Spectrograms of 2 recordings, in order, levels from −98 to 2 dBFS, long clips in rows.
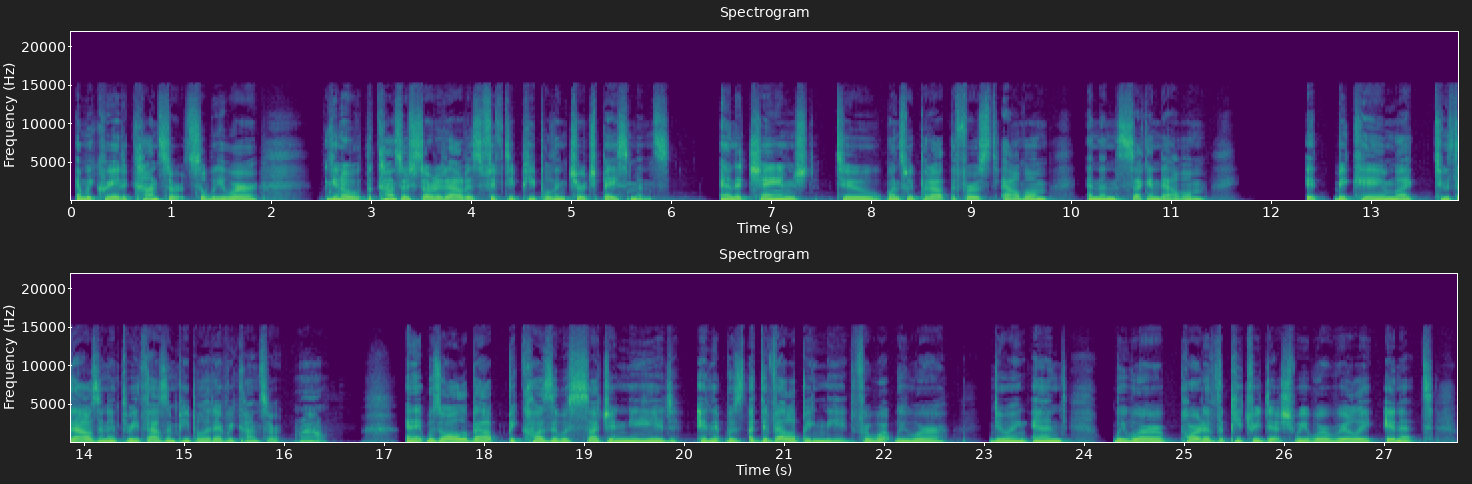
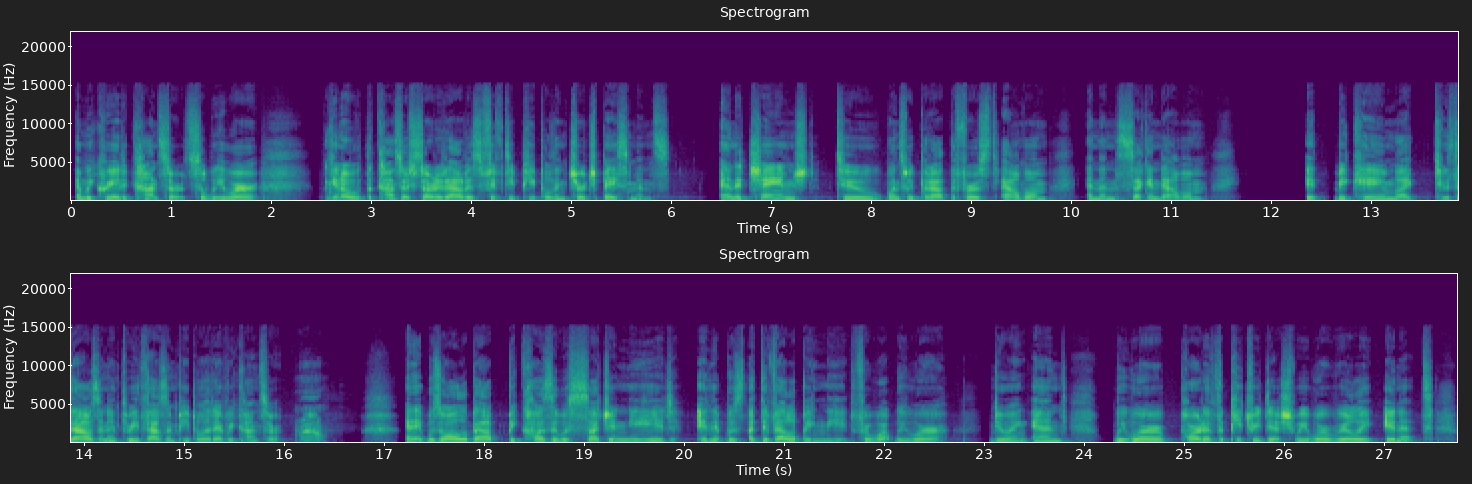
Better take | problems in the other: first | thin; very; fading below 350 Hz

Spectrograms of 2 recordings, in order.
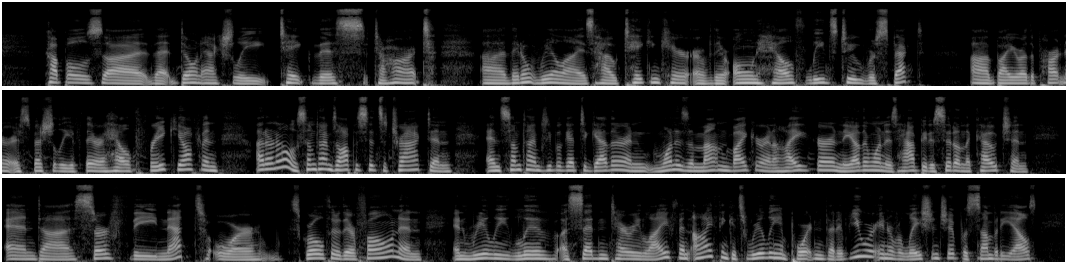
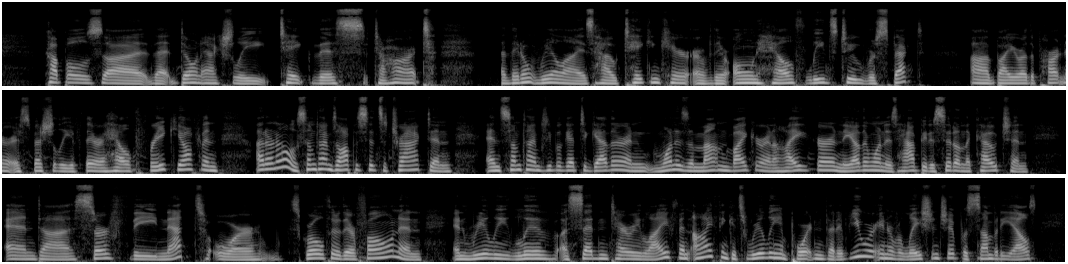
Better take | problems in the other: first | audio cutting out; at 5 s

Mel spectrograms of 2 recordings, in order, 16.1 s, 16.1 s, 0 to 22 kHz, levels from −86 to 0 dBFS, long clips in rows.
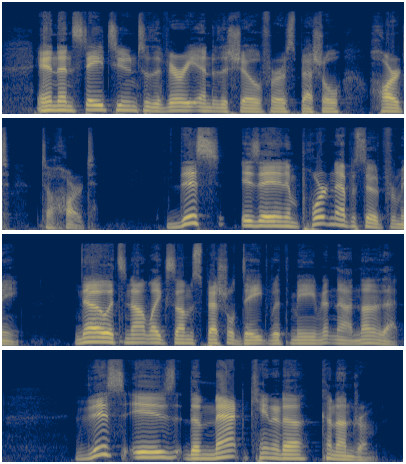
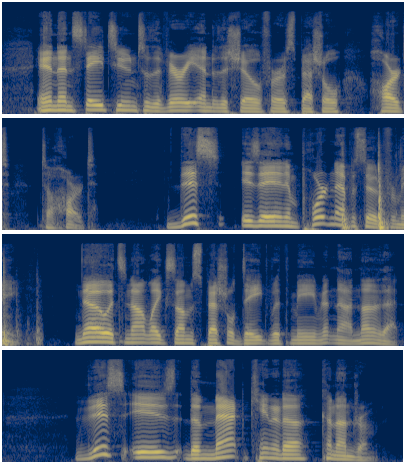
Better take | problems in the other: first | footsteps; noticeable; at 7.5 s; peak level with the speech

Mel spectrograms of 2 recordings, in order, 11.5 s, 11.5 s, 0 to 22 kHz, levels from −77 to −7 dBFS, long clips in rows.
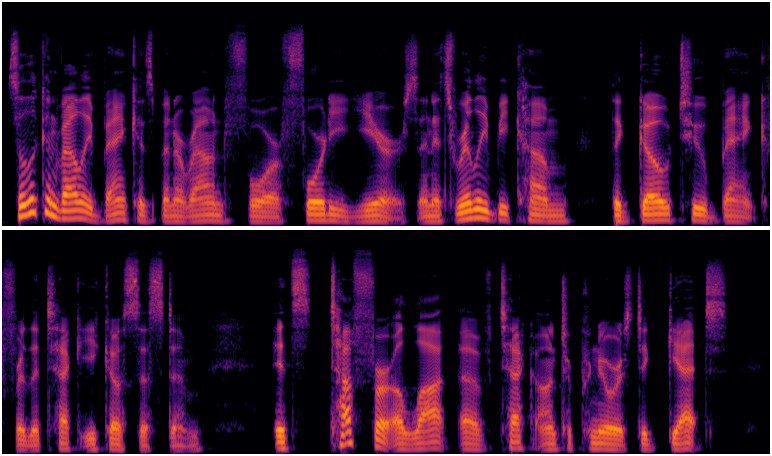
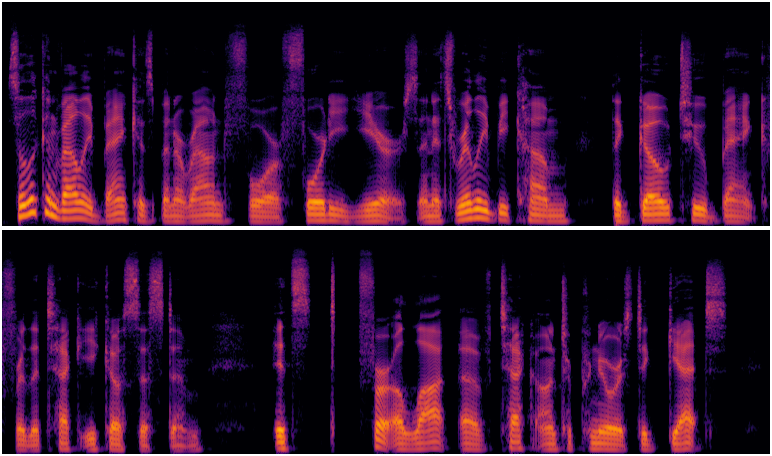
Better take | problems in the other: first | audio cutting out; at 8.5 s

